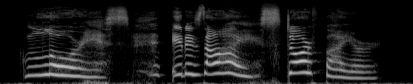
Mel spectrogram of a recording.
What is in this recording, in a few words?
Voiceover Actress; Starfire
